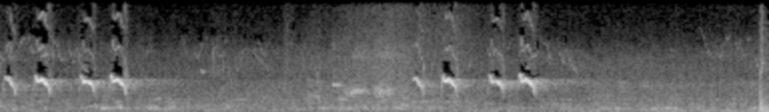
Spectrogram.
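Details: In the hill forests of Mussoorie at Motidhar, a red-winged shrike-babbler gives three clear high, falling notes, then after a gap a longer run of five similar notes, with soft low murmuring and a click at the end.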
